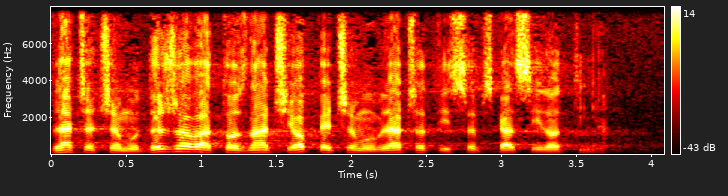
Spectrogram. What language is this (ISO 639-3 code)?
srp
